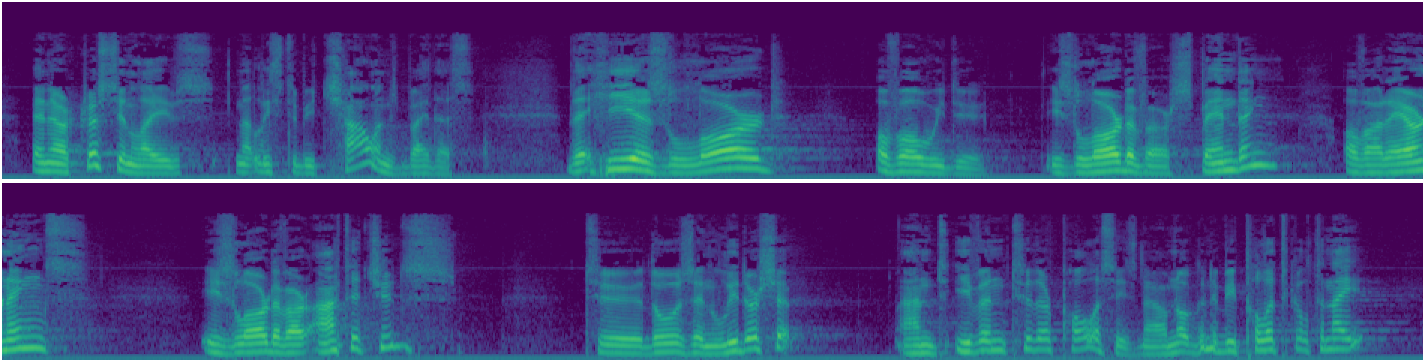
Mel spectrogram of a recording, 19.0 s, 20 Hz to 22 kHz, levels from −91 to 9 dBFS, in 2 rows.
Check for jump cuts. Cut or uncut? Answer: cut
